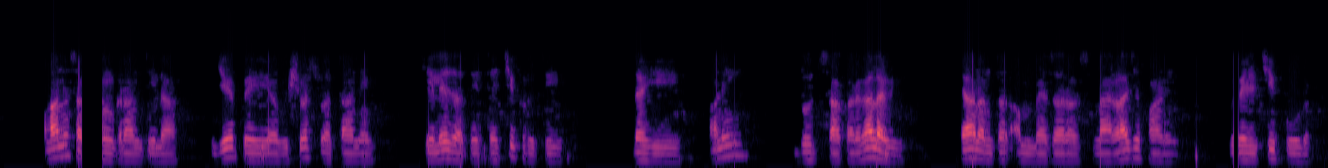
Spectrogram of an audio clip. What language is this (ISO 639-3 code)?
mar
